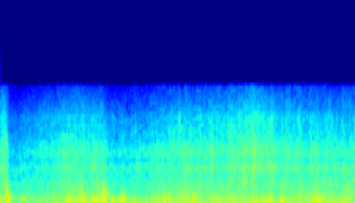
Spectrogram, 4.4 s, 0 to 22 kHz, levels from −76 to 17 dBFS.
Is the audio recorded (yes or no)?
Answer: no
